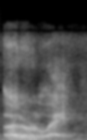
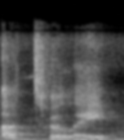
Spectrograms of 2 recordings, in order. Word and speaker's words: utterly: that were to say utterly of course if you are in england right not in america you will say how utterly ridiculous okay because in england they really pronounce the t like t okay so they will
